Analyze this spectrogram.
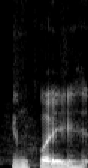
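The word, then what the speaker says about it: Yunkui: Yunquei is just how you remember the character saying. Yeah, it is how they say it.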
